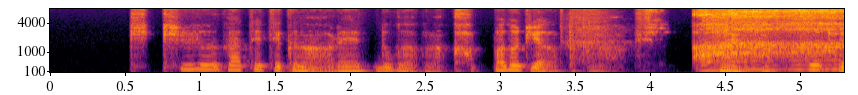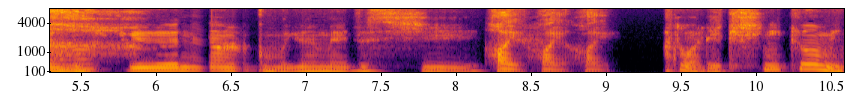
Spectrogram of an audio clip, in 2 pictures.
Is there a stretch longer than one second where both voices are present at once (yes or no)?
yes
